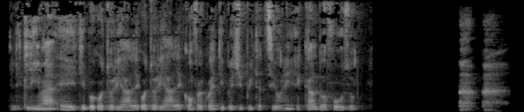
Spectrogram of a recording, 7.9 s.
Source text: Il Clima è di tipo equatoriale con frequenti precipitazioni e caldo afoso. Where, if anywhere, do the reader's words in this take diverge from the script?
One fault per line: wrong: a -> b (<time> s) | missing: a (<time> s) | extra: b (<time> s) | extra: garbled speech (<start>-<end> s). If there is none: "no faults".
extra: equatoriale (2.1 s)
